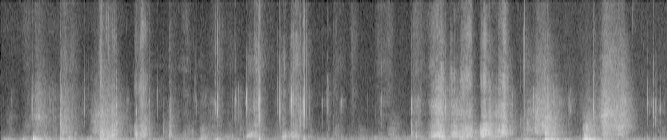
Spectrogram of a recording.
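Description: Fingers twisting and pulling through hair worked with matte paste, a dry, crackly rustling and scraping in irregular strokes. There are a couple of low bumps, about a second in and again near the end.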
